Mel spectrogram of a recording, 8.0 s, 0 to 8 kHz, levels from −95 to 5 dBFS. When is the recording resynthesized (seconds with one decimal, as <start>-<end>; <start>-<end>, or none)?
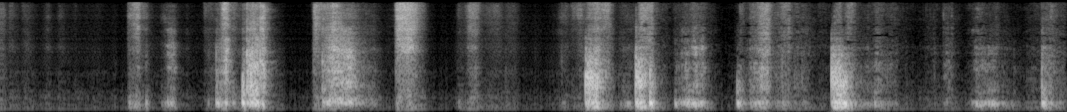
0.0-4.8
